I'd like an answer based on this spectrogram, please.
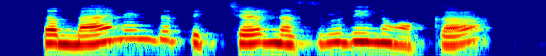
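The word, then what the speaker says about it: Nasreddin Hoca: The man in the picture, Nasruddin Hoca, pronounced Nasreddin Hoxha.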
